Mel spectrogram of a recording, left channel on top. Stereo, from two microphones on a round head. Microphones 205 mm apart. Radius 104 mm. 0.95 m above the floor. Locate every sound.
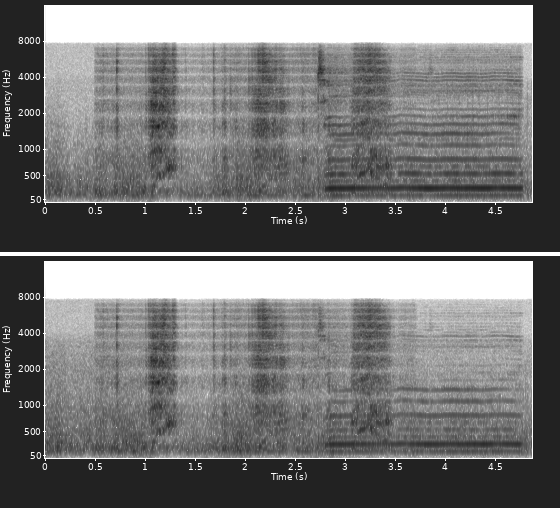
0.5 s a zipper: 5° left (ahead or behind)
2.7 s singing: 65° left (ahead or behind)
